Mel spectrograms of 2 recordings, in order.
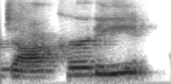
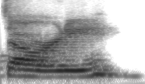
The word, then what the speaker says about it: Dougherty: I'm the only Briar Dougherty on LinkedIn. Although my last name is spelled Dougherty, D O U G H E R T Y, I'm the only one with that name on LinkedIn.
